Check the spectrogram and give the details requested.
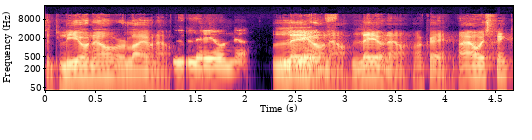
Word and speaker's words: Leonel: Um, and then Lionel said something like, so sorry, how do I pronounce it? Lionel or Lionel? Leonel.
